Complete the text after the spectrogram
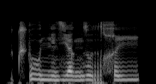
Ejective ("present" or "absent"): present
